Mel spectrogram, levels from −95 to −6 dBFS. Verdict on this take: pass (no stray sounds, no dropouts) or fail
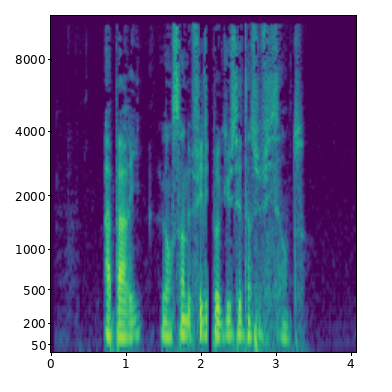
fail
